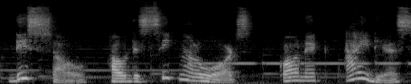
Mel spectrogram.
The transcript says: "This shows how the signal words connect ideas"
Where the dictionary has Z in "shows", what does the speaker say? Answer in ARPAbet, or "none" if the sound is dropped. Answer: none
